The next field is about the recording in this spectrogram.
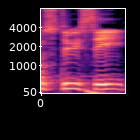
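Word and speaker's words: Stüssy: It's actually pronounced Stussy, by the way.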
